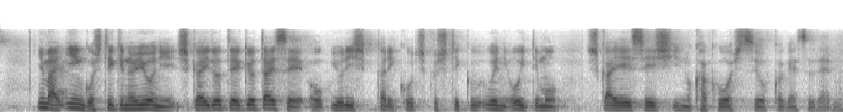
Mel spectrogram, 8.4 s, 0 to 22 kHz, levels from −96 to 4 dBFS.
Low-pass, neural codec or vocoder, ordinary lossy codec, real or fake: 7.2 kHz; codec, 16 kHz, 0.9 kbps, LongCat-Audio-Codec; none; fake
